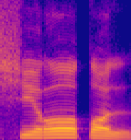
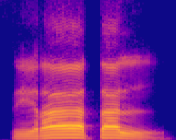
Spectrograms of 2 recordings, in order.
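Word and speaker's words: صراط: Ihdinas syirotol. Salah juga ya. Kemudian tol juga seperti itu ya, salah pelafalan ya. Salah pelafalan di huruf to. Harusnya to dibaca ta. Siratal.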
